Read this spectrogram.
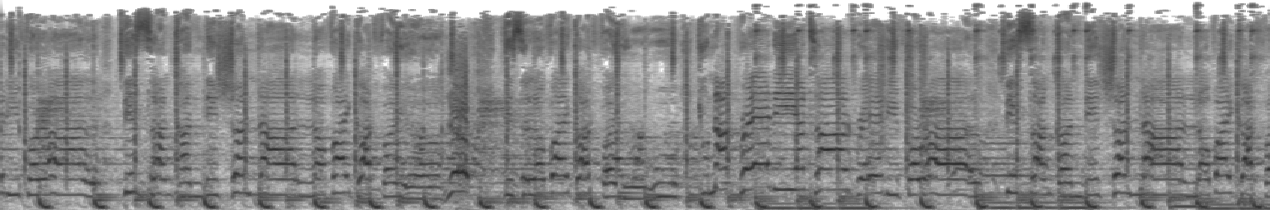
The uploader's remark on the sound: LIVE AT ISLAND SATURDAYS ON APRIL 27TH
